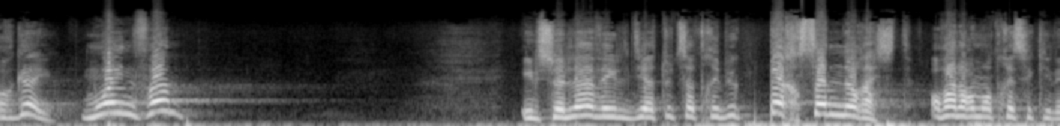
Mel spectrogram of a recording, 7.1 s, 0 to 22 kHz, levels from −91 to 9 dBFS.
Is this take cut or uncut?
uncut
